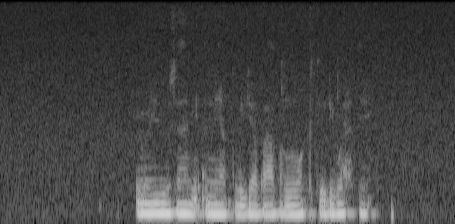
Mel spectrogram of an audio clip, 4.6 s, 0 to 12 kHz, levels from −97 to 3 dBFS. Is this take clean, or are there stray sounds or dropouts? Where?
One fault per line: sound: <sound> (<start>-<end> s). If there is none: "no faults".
no faults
